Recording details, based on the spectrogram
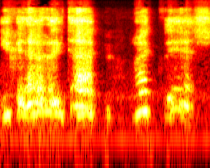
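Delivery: put-on small, very high-pitched little-boy voice. Teasing the other speaker about how they sounded when exhausted: little-boy voice. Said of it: "you sounded like a little boy".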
